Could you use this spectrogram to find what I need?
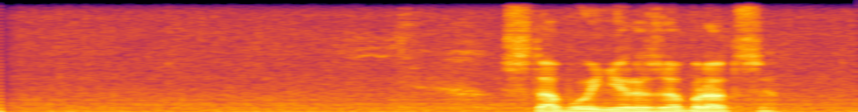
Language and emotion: Russian, neutral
